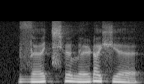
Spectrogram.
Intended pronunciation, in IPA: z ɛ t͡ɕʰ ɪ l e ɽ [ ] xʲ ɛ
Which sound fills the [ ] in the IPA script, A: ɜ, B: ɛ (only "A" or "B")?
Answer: B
